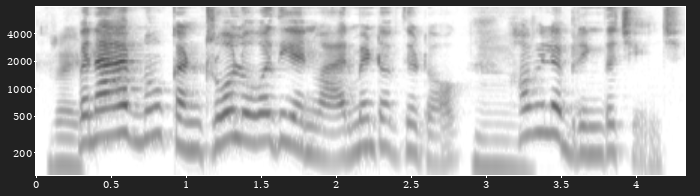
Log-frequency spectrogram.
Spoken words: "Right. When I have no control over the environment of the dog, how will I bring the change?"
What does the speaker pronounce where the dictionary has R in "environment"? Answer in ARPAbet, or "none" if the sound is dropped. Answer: none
